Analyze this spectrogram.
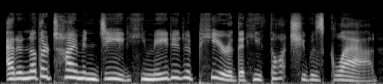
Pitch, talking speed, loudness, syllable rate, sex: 245 Hz, 220 wpm, -16 LUFS, 4.9 syllables/s, female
